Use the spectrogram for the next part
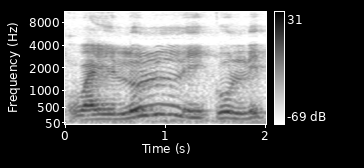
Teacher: wailul likulli dimasukkan dengan tidak mendengung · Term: idgham bila gunnah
